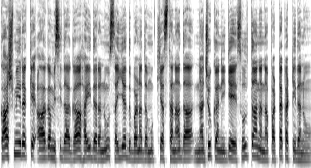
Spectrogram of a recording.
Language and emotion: Kannada, neutral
